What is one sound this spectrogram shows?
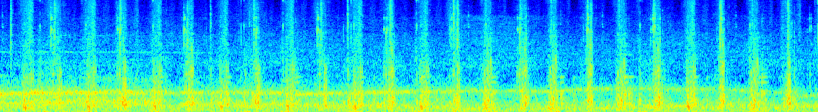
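Footsteps crunch quickly and steadily through snow.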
